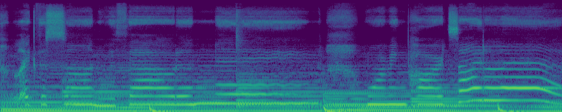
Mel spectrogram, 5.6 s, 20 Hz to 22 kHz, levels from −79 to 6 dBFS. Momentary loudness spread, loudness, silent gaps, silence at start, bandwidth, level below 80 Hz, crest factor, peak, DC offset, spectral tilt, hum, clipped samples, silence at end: 4 LU; -18 LUFS; none; 0 s; 18.5 kHz; -22 dBFS; 12 dB; -6 dBFS; under 0.1%; -6.5 dB/octave; none; under 0.1%; 0 s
